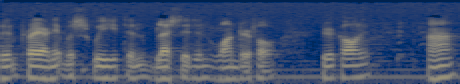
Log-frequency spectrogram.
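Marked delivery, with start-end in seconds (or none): none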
